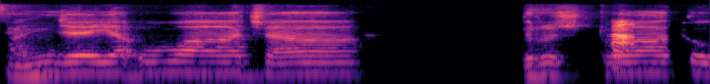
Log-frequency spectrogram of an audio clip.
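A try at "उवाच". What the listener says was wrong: Uvacha, like that sound, Uvacha. Cha sound should not come. Uvacha.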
